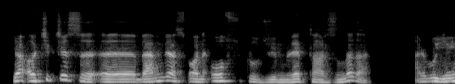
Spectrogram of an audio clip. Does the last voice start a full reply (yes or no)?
no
